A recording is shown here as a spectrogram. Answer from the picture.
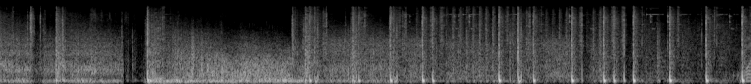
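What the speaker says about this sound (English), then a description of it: "One just shot me in my fucking head." Rapid gunfire in the video game Escape from Tarkov on the Shoreline map, a dense burst of shots followed by sharp, spaced single and double cracks, loud and close, with a dull low rumble beneath.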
